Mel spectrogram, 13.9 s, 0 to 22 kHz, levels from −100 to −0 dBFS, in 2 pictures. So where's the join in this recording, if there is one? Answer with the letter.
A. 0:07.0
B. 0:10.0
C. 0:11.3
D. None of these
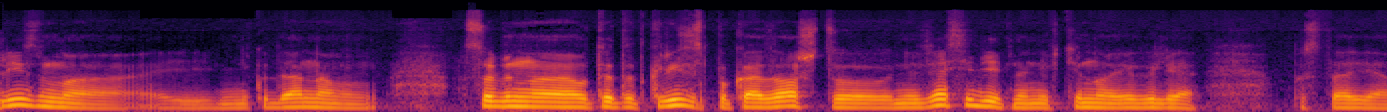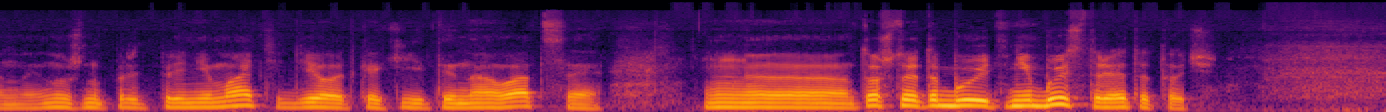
D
